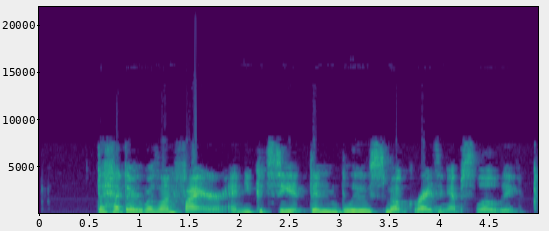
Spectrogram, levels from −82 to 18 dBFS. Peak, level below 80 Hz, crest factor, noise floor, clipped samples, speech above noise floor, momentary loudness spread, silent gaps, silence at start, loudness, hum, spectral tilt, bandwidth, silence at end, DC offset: 0 dBFS; -54 dBFS; 14 dB; -60 dBFS; under 0.1%; 47 dB; 7 LU; none; 0.6 s; -13 LUFS; none; -4.5 dB/octave; 8 kHz; 0 s; under 0.1%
